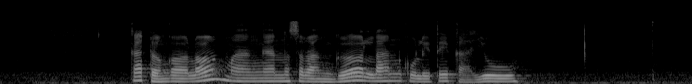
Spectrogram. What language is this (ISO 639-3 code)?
jav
